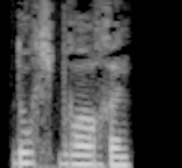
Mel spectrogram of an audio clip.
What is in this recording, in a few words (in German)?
"durchbrochen", German; adjectives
